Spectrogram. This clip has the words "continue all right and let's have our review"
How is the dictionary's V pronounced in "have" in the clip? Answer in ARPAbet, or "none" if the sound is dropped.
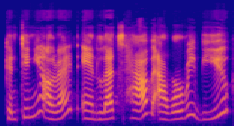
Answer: V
